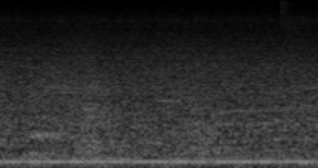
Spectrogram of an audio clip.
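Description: A steady electric hum with a low hiss, unchanging throughout.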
